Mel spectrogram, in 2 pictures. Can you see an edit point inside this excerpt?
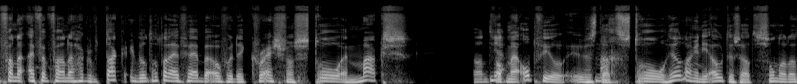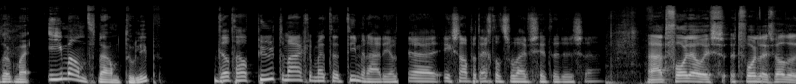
yes; 1 cut; at 11.9 s

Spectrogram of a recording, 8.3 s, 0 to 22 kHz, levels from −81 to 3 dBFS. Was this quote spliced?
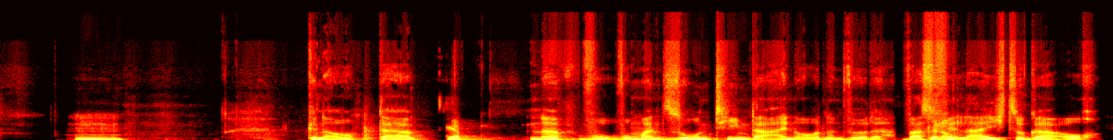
yes; 2 cuts; at 4.3 s, 6.7 s

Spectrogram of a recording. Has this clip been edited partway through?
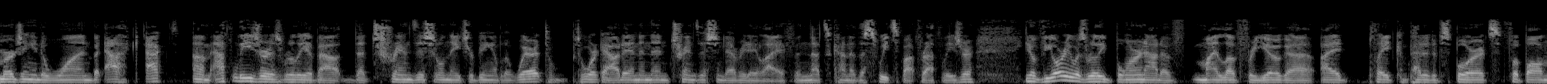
no; 0 cuts

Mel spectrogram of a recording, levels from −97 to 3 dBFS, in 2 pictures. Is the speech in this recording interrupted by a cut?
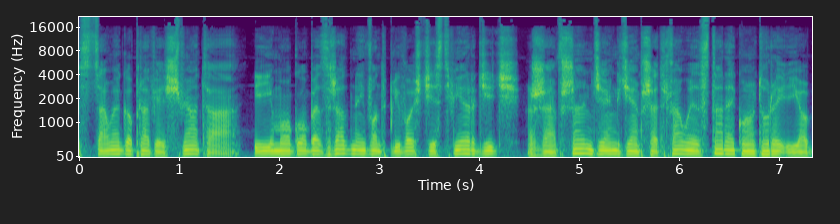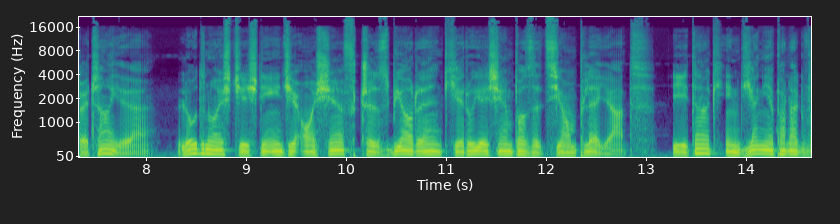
yes; 1 cut; at 13.2 s

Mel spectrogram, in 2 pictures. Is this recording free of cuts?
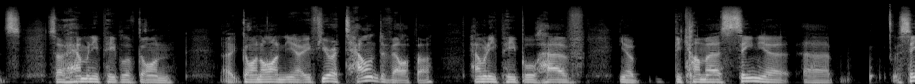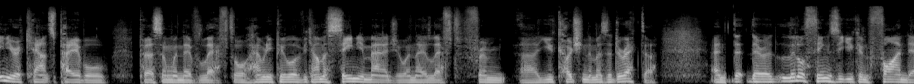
no; 1 cut; at 16.4 s

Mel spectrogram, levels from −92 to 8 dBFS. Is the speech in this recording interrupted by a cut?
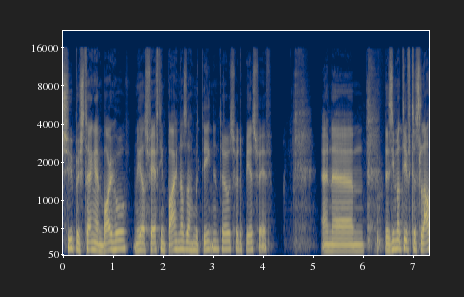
no; 0 cuts

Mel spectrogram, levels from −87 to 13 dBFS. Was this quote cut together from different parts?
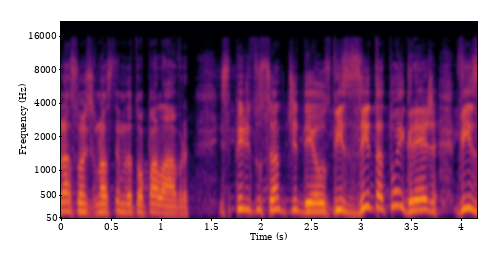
yes; 1 cut; at 2.7 s

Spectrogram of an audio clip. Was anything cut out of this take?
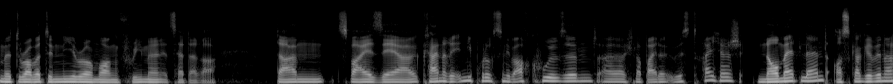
yes; 1 cut; at 7.4 s

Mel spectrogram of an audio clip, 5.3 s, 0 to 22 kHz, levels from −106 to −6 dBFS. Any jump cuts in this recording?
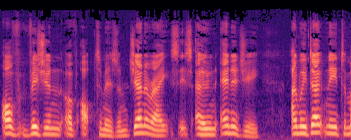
no; 0 cuts

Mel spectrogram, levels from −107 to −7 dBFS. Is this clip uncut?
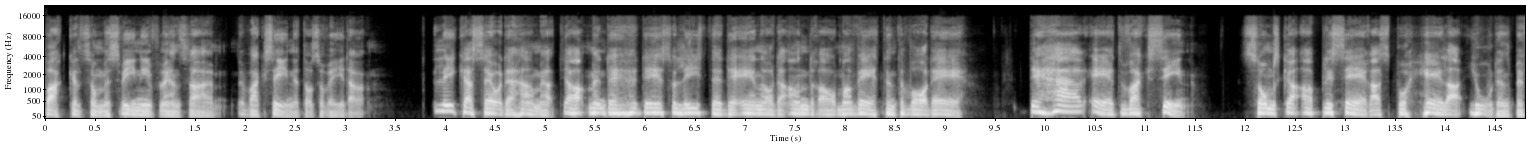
no; 1 cut; at 3.8 s

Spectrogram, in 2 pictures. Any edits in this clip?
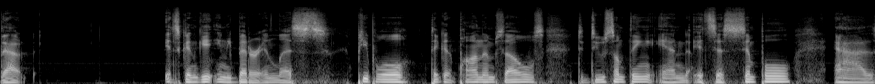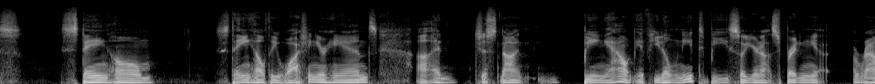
yes; 1 cut; at 6.9 s

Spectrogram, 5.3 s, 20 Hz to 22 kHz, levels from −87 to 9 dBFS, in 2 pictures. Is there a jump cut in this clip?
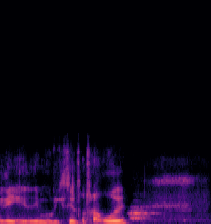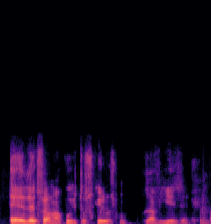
no; 0 cuts

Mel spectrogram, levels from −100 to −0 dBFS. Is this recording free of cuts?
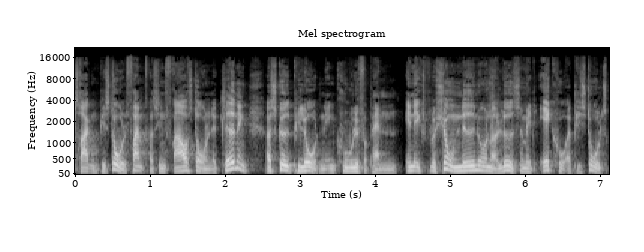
no; 1 cut; at 4.4 s

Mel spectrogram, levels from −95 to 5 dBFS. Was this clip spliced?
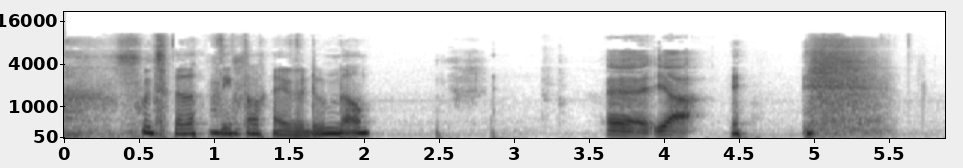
yes; 1 cut; at 4.3 s

